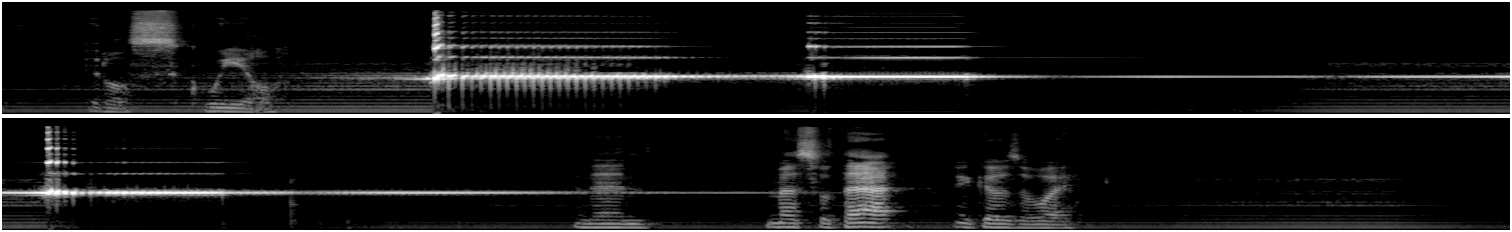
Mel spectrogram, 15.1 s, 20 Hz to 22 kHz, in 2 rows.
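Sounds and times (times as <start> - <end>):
guitar amp squealing: 1.7 - 11.7.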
